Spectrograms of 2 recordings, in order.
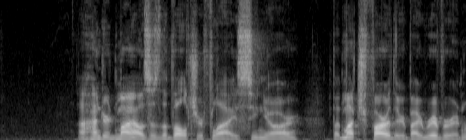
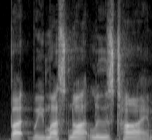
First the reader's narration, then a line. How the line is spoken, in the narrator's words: said Professor Bumper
